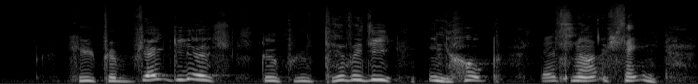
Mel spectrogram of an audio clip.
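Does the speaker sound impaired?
Yes: cerebral palsy.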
